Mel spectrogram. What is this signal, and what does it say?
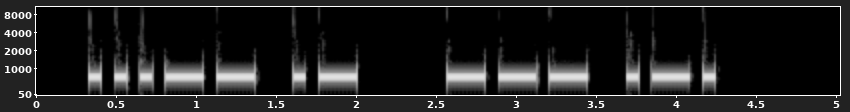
Morse code, heard as a keyed tone, about 15 wpm, 700 Hz. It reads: 3A OR
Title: Field Day Exchanges - 15wpm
